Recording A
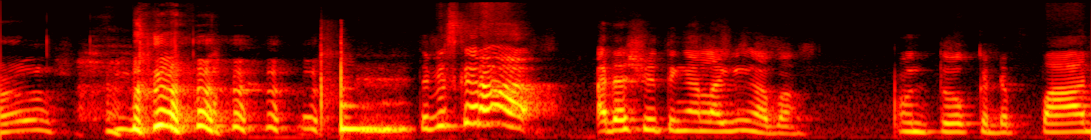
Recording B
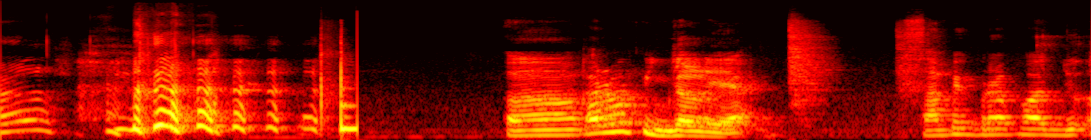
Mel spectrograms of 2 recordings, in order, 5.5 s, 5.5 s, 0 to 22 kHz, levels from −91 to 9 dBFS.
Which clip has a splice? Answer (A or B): B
